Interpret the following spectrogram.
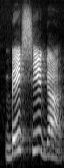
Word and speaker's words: bexiga: esse ponto da consoante x bexiga tem som do ch táxi tem som do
